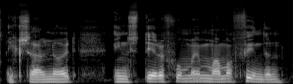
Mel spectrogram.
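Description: A man's voice: mid-range voice, measured pace, no echo, close to an everyday voice. A man reading aloud, voicing an eager, earnest little male bear cub in a children's storybook. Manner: earnest, wishful, excited.

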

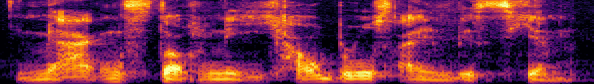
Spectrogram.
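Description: A man reading aloud and voicing an eager, excited little boy who chatters and pleads. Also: deep voice, normal speed, slightly rough.

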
